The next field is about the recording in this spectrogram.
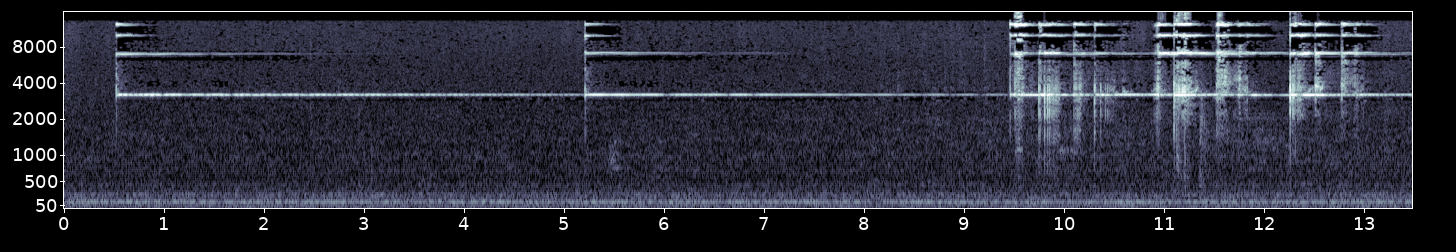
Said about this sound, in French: Ah non, ça a mal fini. C'est tellement beau, trois beaux sons de cloche.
